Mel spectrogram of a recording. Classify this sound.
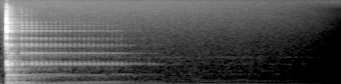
Sound effects > Objects / House appliances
